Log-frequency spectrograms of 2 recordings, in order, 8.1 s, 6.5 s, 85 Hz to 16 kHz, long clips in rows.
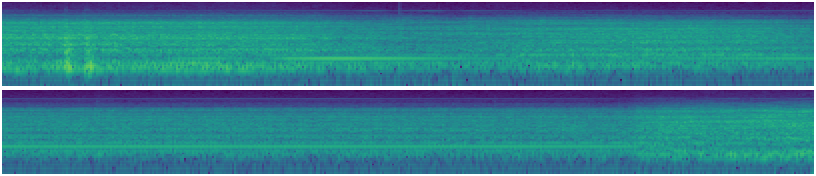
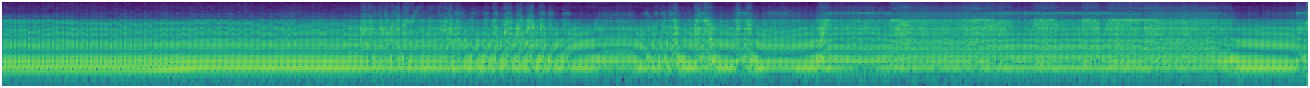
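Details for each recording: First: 1964 Sony 9-304U portable TV after the bad detector diode was replaced: a steady, even static hiss with a faint constant tone underneath and no squealing; it is now working. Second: 1964 Sony 9-304U portable TV: a loud buzzing drone of shifting pitch with a steady whine over it, audio motorboating and squealing.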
